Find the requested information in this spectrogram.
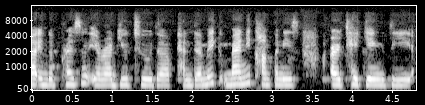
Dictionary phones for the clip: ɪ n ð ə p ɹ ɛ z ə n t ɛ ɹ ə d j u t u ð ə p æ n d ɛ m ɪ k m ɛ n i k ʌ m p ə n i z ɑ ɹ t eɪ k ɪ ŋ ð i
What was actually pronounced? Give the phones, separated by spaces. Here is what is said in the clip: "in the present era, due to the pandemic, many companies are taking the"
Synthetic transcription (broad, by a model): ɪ n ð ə p ɹ ɛ z ə n t ɛ ɹ ə d j u t u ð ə p æ n d ɛ m ɪ k m ɛ n i k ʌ m p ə n i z ɑ ɹ t eɪ k ɪ ŋ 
